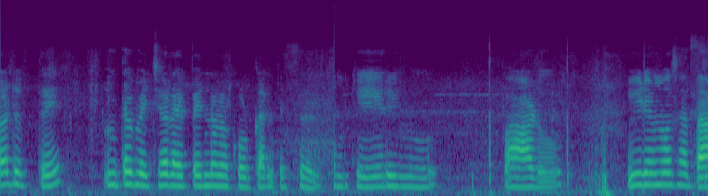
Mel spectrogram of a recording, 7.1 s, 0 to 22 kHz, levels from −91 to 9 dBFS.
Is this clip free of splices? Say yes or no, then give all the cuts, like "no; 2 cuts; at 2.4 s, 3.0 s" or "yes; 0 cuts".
no; 1 cut; at 3.3 s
